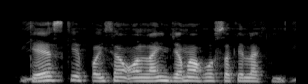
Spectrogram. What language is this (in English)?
Bhojpuri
